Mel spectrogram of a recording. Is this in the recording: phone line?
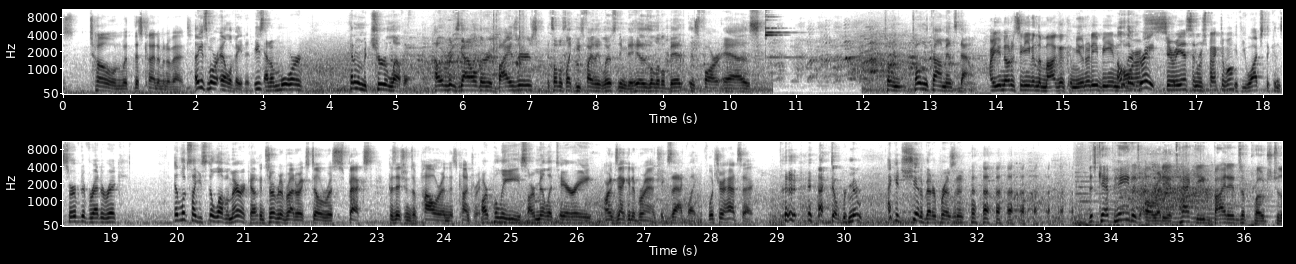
no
